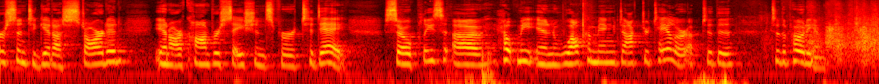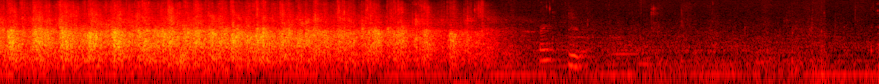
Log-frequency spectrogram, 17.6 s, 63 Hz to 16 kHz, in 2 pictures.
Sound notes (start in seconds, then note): 7.6 applause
